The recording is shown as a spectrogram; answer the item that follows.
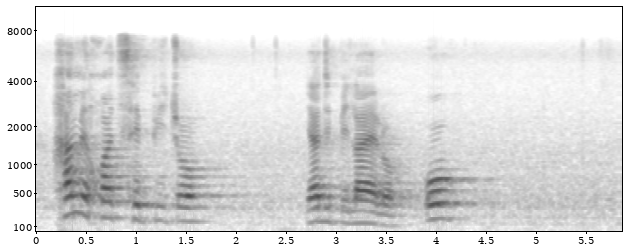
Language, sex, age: Northern Sotho, male, 24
